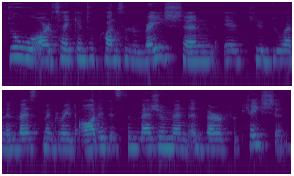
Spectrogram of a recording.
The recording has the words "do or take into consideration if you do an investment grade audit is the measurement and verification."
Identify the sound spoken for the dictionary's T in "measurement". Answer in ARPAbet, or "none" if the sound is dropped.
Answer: T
